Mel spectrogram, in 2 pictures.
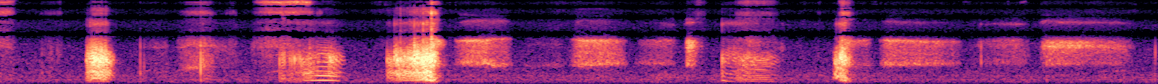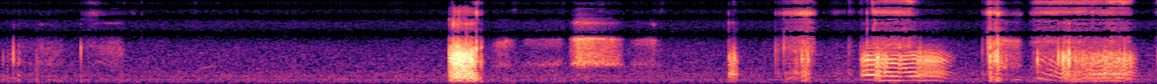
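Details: Sawyer, a cat asleep in owner's lap, snores with soft, raspy breaths in irregular rhythm and some louder snorts.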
